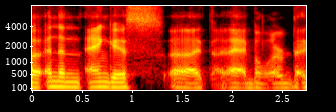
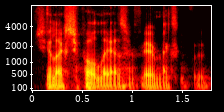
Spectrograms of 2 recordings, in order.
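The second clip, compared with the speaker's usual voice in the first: fast whisper, much softer; whispered aside; 10 dB quieter, much faster than usual. Real, not acted. Host tossing a side fact over the trailer, whispered fast. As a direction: slip the fact in under your breath, quickly.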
